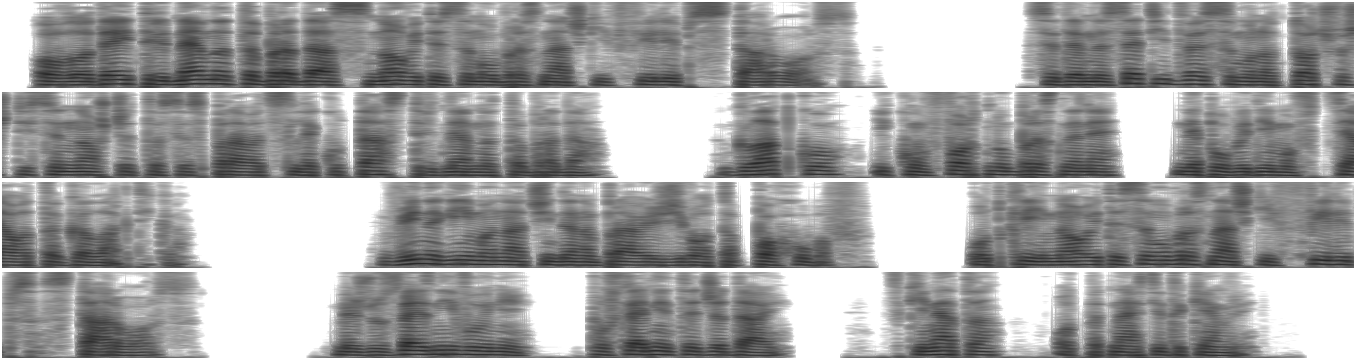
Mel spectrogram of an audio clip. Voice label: bulgarian m commercial, voice; voice demos

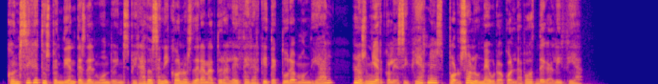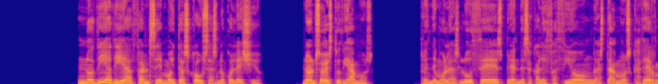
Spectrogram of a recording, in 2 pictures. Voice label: spanish f narration; voice demos

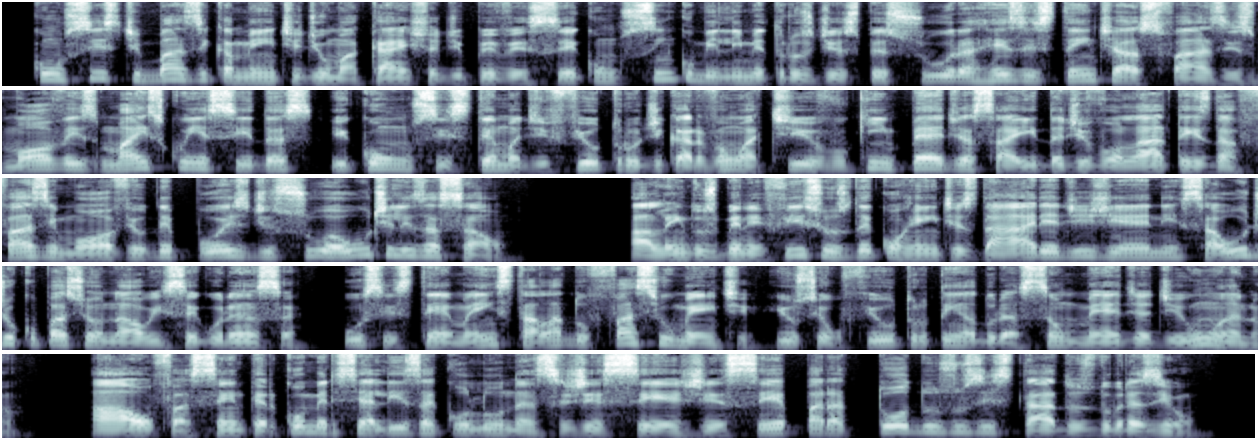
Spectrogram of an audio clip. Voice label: brazilian m learning, portuguese bra voice; voice demos

